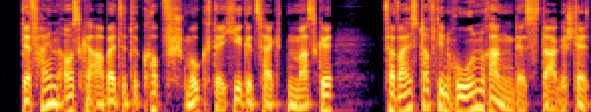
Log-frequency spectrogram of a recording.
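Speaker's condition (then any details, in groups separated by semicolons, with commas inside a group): No condition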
